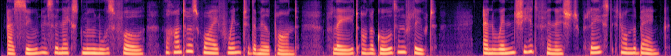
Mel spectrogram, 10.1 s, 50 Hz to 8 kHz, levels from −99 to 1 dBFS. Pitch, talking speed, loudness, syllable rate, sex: 225 Hz, 185 wpm, -17 LUFS, 4.4 syllables/s, female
